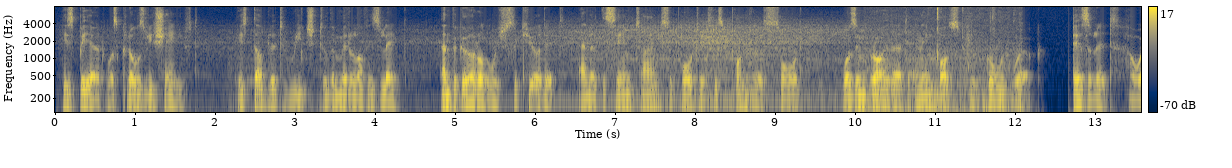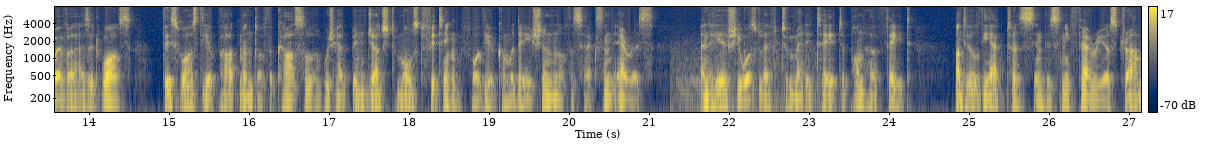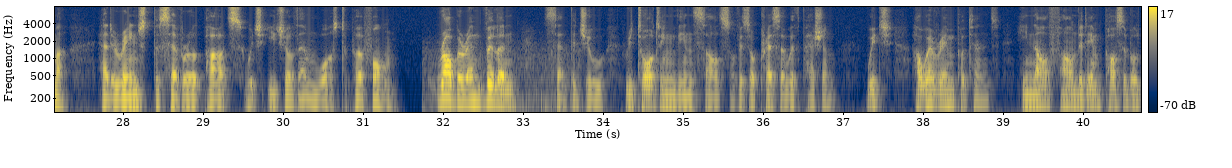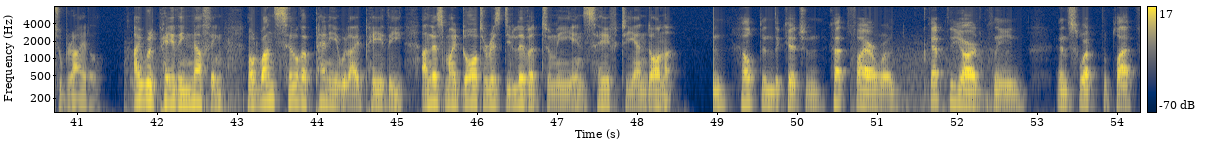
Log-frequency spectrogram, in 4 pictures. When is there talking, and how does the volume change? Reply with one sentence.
You can hear the talking from 0.0 to 54.2 s, at a steady volume.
